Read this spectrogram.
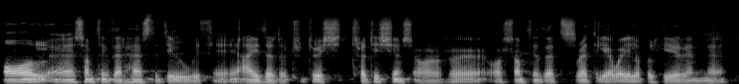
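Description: A man from Iceland answering interview questions as a company founder, speaking haltingly with many fillers and restarts. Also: on the low side, completely flat delivery, vocal fry, warm tone, breathy edge.

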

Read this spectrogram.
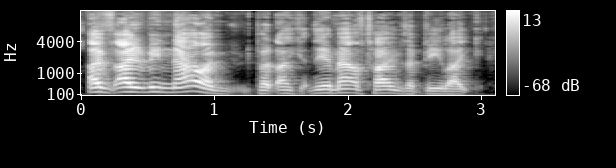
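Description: A man's voice: on the high side, expressive, a little fast, a bit bright. A man hosting a gaming podcast in casual, conversational chat. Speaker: podcast host.

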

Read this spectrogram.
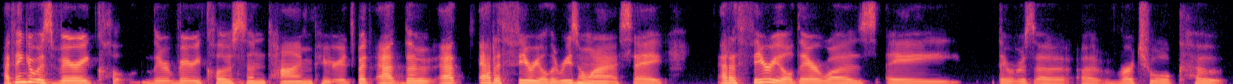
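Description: A woman's voice: on the low side, fairly even intonation, measured pace, smooth, no echo, studio quality. A woman recounting memories in a casual conversation, talking in a hesitant way that often trails off and restarts. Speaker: podcast guest.

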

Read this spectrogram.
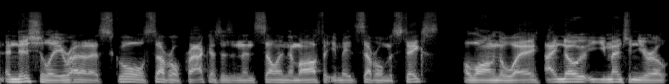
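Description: Brief: man, podcast host, measured questions, lowish voice, dry close mic. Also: bright, forceful tone, dry recording. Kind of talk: interview questions.

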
